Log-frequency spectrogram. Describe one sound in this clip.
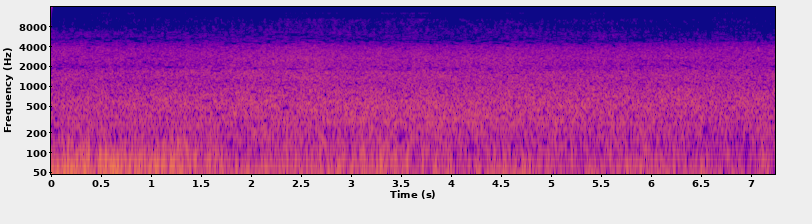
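Wind rumbles across the open air.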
